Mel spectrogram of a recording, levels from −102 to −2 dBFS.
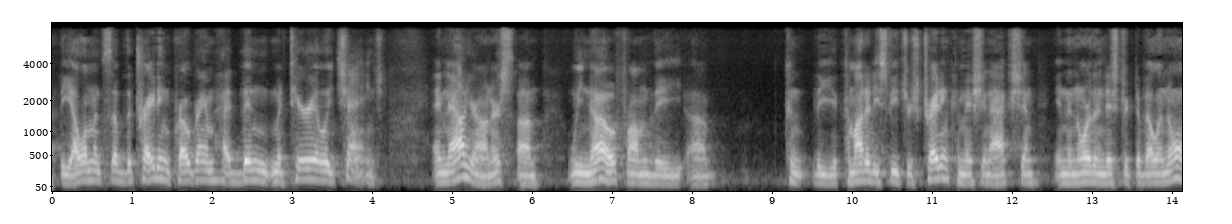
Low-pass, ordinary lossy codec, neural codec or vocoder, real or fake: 7.2 kHz; AAC, 32 kbps; codec, 16 kHz in and 24 kHz out, 1 kbps, XY-Tokenizer; fake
